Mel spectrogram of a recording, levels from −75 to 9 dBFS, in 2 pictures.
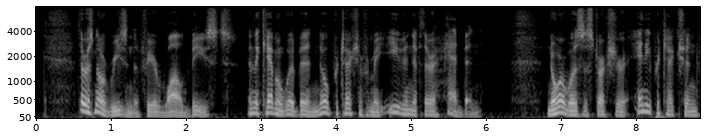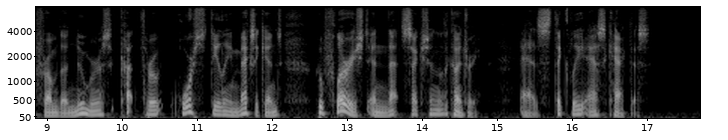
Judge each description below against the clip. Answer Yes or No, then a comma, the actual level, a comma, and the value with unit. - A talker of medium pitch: No, low, 100 Hz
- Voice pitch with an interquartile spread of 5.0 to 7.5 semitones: Yes, wide, 5.4 semitones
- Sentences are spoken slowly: No, average, 165 wpm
